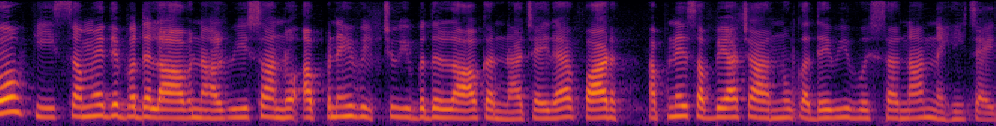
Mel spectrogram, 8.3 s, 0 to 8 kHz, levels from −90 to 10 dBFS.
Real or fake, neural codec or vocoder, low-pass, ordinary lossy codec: fake; codec, 16 kHz, 0.8 kbps, ZipCodec; none; none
